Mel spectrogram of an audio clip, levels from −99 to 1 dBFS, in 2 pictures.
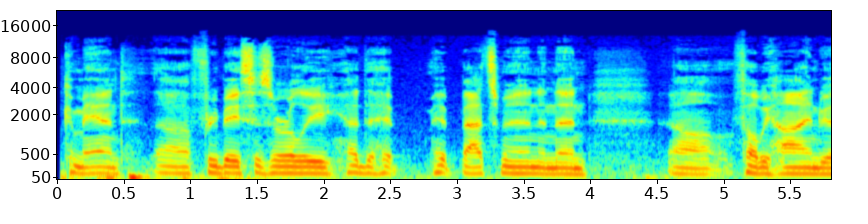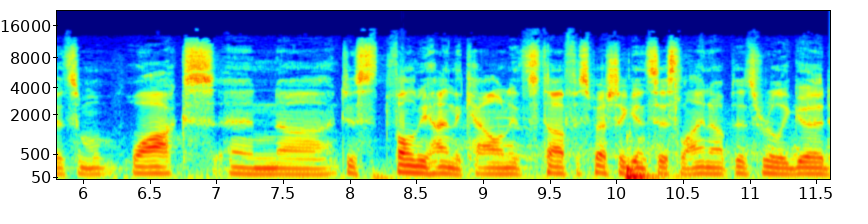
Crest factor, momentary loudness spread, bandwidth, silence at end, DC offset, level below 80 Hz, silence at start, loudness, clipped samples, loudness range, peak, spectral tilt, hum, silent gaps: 18 dB; 14 LU; 13 kHz; 0 s; under 0.1%; -30 dBFS; 0.05 s; -17 LUFS; under 0.1%; 8 LU; 0 dBFS; -3.5 dB/octave; none; none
